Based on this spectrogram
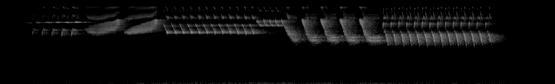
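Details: Caged goldfinch mule singing a rolling song: high, bright phrases of rapid repeated notes, sliding whistles in the first half, then a steady fast trill of descending chirps, about four and a half seconds of continuous singing.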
